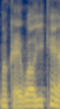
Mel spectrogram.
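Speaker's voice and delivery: ordinary delivery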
